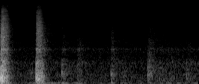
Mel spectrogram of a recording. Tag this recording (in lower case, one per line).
train
vehicle
rail transport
